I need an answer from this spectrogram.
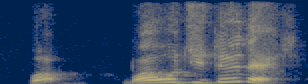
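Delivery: high, disbelieving, incredulous outburst. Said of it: "I'm like".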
